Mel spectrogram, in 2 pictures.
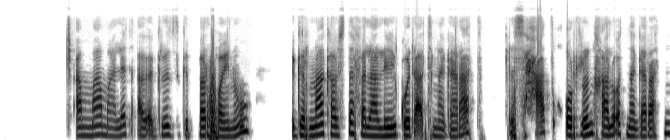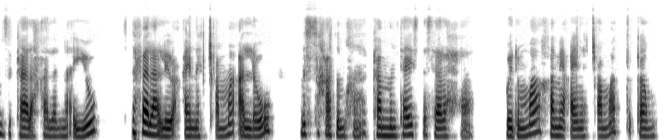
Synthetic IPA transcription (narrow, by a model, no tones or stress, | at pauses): t͡ʃʼamːamalɐt̪a̰βʔɨ̰ɡɾɨzɨɡɨbːɐɾkʰo̞jnu | ʔɨɡɨɾnakʰaβzɨt̪ʰɐfɐlalɐjuɡod̪a̰ʔt̪ʰinɐɡɐɾa̰t̪ | ɾɨ̰sɨħa̰t̪qʼʊrɨnxʰalʔo̰t̪nɐɡɐɾat̪ʰɨnzɨkʰːalaxɐlɐlna̰ʔɨjːu | z̥ɨt̪ʰɐfɐlalɐjuʕajnɐt̪̚t͡ʃʼamːaʔa̰lːɐwu | mɨsːɨxat̪ʰumɐkʰaβmɨnt̪ʰajzɨt̪ʰɐsɐɾħɐ̰ | wɔjd̪ɨmːaxɐmiʕajnɐt̪̚t͡ʃʼamːat̪ʰɨt̪ʼːɨkʼːɐmu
